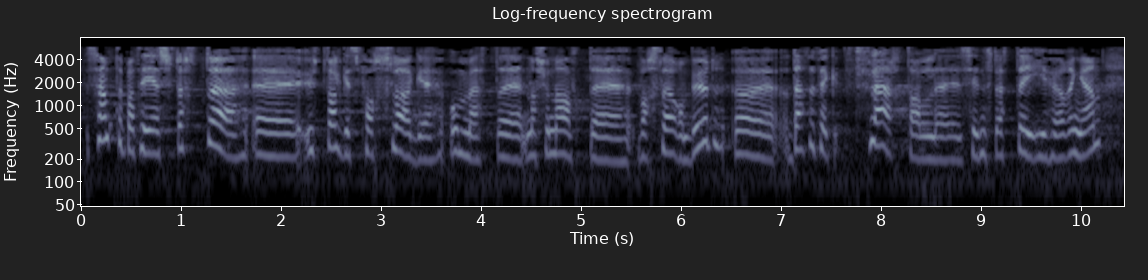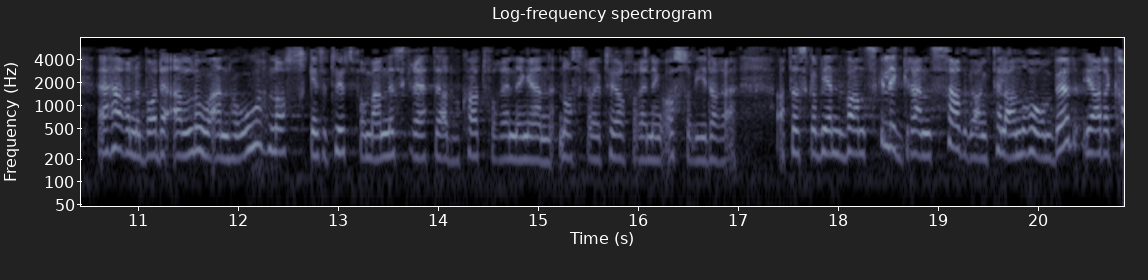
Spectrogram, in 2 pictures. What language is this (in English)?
Norwegian Nynorsk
